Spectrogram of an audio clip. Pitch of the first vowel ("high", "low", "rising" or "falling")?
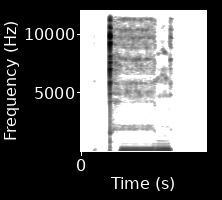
low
